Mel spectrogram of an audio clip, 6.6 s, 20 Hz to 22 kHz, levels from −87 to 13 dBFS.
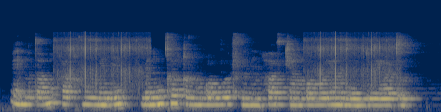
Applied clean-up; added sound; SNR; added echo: none; Fire; 16 dB; reverberation time 0.6 s.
